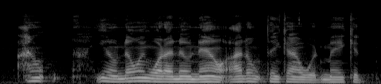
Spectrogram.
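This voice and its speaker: In an American accent, an ordinary speaking voice moves at a moderate pace with fairly even intonation. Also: man. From Georgia, US. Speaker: church member. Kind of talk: testimony.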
